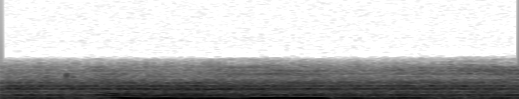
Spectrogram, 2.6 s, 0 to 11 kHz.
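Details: American black bear Jewel and her cubs Fern and Herbie in their winter den, January 1, 2013, from a Wildlife Research Institute study; a single low, wavering moan-like tone lasting about a second rises above a steady background hum.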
